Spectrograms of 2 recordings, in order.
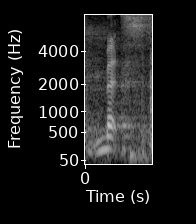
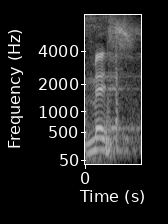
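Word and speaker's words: Metz: Mets and he wanted Mets mes mess you don't pronounce a t mes no no T no it's like a big mess and so he has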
